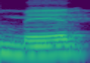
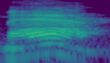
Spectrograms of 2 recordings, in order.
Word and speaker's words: man: Para pronunciar corretamente, o singular, que é o A mesmo, né, o man, você tem que abrir a boca, sorrir. Você tem que realmente fazer como se você fosse sorrir. Man.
